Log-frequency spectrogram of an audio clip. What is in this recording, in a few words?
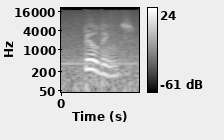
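"buildings", US English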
